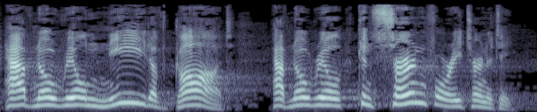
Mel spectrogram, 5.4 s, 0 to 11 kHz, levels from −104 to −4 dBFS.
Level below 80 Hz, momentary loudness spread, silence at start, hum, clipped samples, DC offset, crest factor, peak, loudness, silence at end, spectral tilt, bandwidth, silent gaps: -78 dBFS; 12 LU; 0.05 s; none; under 0.1%; under 0.1%; 24 dB; -2 dBFS; -25 LUFS; 0.3 s; -2.5 dB/octave; 9.8 kHz; none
